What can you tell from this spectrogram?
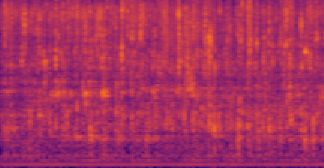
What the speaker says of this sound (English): I'm just gonna cover everything with filtered water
